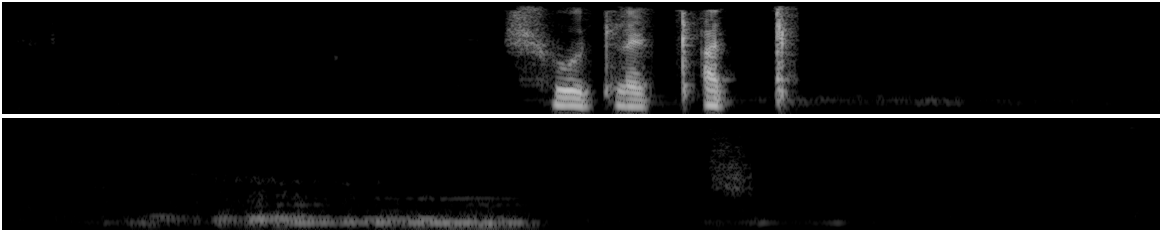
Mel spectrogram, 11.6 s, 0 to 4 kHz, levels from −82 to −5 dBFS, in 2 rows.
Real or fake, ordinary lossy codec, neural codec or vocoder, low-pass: fake; MP3, 32 kbps; vocoder, 44.1 kHz, 128 mel bands, Pupu-Vocoder; 3.6 kHz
